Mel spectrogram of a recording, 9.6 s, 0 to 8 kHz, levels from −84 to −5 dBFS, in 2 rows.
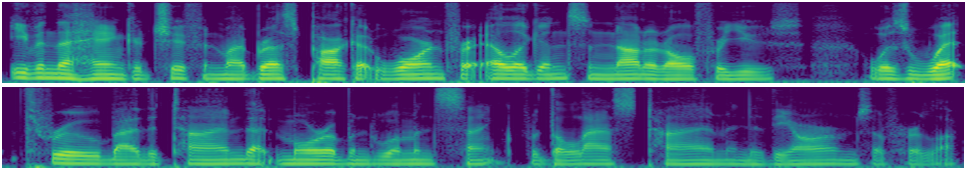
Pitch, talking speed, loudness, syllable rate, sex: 100 Hz, 225 wpm, -22 LUFS, 5.4 syllables/s, male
